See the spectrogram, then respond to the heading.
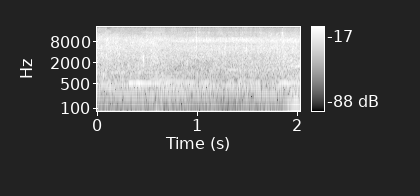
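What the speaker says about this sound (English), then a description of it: "I kind of like that when it rains" Steady, soft rain patters continuously in the Minecraft video game, a faint even wash of falling drops with a low tonal hum beneath it.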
